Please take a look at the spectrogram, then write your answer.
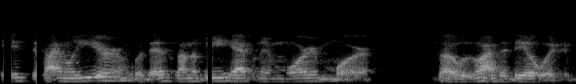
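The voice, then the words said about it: Voice cutting in and out. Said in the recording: “my voice is going in and out”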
